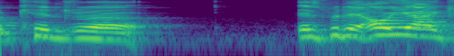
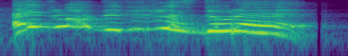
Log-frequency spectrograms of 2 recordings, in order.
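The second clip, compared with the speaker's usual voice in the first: laughing disbelief; 9 semitones higher, 4 dB louder than usual. Real, not acted. Caught out by a viewer.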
